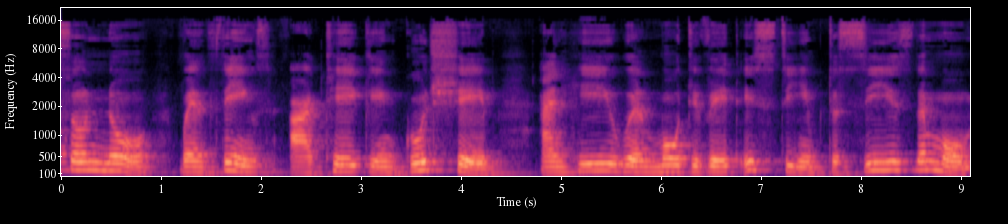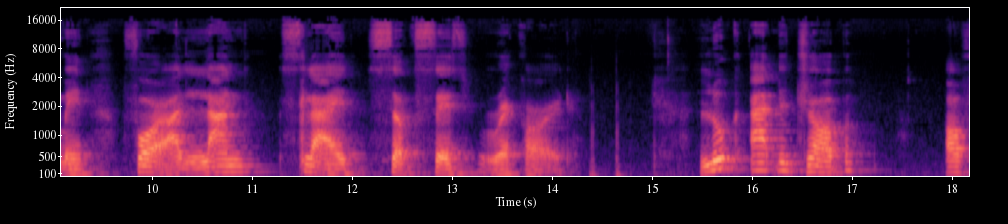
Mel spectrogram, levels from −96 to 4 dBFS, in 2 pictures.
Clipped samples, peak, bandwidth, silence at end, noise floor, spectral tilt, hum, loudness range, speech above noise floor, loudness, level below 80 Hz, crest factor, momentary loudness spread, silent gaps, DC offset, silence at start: under 0.1%; -8 dBFS; 17 kHz; 0 s; -65 dBFS; -6 dB/octave; none; 3 LU; 41 dB; -24 LUFS; -68 dBFS; 18 dB; 12 LU; none; under 0.1%; 0 s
